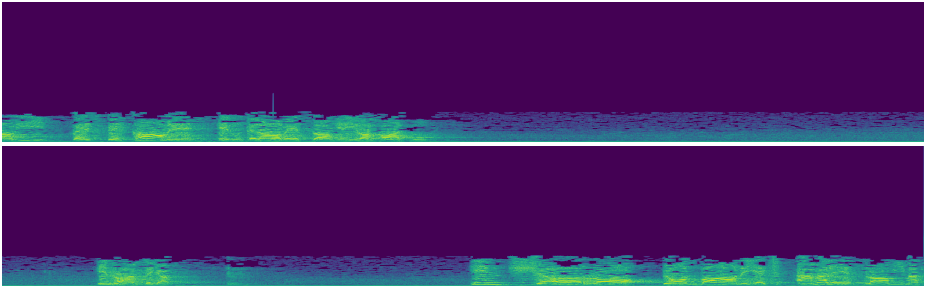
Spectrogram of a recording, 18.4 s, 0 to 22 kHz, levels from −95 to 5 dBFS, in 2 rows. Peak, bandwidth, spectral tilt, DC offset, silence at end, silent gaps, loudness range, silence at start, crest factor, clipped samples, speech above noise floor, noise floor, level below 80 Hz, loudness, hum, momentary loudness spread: 0 dBFS; 5 kHz; -8 dB/octave; 2%; 0 s; none; 12 LU; 0 s; 14 dB; under 0.1%; 34 dB; -46 dBFS; -54 dBFS; -12 LUFS; none; 10 LU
